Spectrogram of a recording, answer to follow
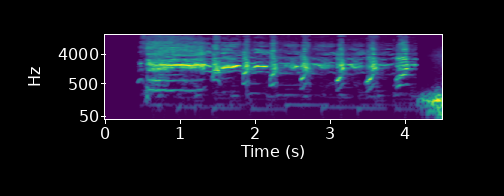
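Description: Laughter as a sound effect: a drawn-out first note, then a string of short falling 'ha' bursts, about two and a half a second, starting about half a second in.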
